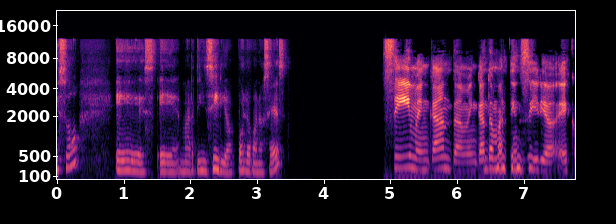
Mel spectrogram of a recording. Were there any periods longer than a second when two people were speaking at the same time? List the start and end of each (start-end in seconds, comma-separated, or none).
none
